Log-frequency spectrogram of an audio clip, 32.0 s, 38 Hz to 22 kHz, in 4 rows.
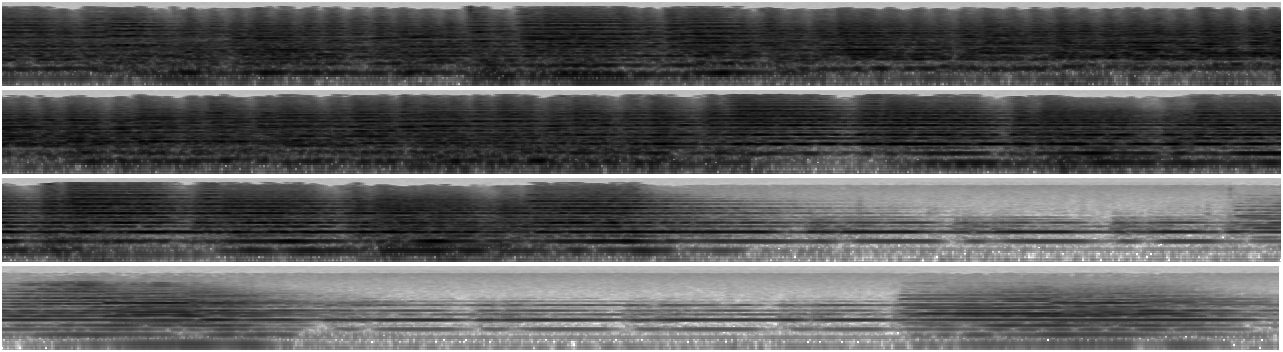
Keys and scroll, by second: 8.0 ctrl+u, 16.2 ctrl+t, 23.1 ctrl+j.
